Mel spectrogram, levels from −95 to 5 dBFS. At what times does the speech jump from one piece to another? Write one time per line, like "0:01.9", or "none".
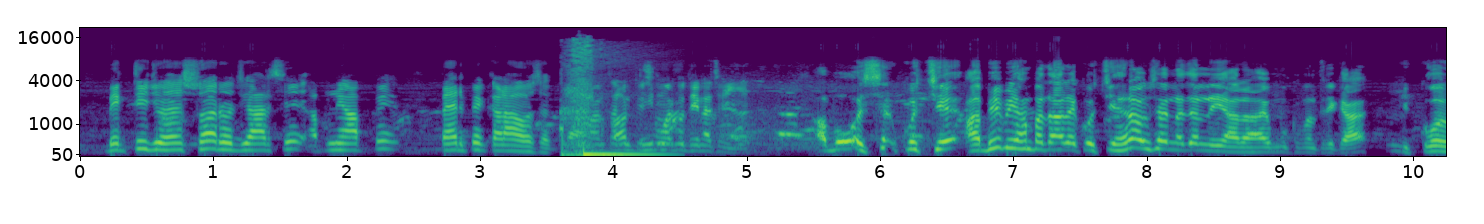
0:04.1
